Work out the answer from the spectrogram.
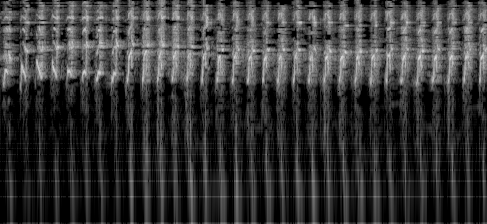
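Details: Pet fighter lovebird chattering as a bait call to provoke song in other kept birds: a rapid, even string of shrill, buzzy notes, about three a second, with no break.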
